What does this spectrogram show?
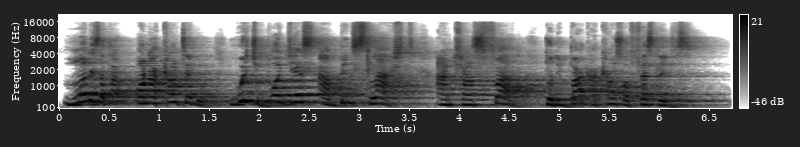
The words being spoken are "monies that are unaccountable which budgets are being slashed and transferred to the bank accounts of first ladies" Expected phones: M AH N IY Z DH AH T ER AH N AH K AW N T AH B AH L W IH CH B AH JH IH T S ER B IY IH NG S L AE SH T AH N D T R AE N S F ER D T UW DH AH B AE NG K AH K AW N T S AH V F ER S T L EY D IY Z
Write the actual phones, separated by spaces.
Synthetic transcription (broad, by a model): M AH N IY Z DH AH T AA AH N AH K AW N T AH B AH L W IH CH B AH JH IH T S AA B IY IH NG S L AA SH T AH N T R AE N S F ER D T UW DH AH B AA K AH K AW N T S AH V F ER S T L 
